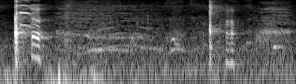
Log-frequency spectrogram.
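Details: A baby girl aged two and a half months gives two small, soft cough-like bursts separated by quiet; the parent says she is not sick and suspects a fake, attention-seeking cough.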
